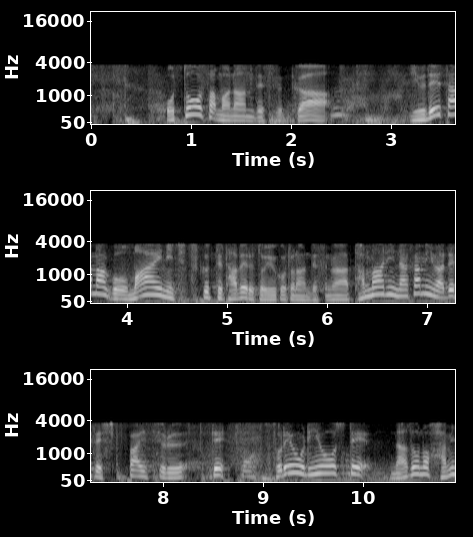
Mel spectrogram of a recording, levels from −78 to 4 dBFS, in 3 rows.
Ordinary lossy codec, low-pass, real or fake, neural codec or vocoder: none; 3.6 kHz; fake; codec, 16 kHz, 2 kbps, X-Codec, WavLM features, trained on Multilingual LibriSpeech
